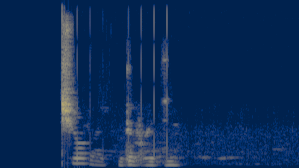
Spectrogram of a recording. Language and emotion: Russian, neutral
